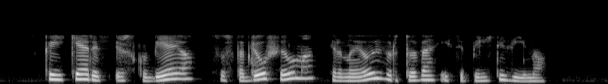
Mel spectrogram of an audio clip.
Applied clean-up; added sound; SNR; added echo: none; none; none; none.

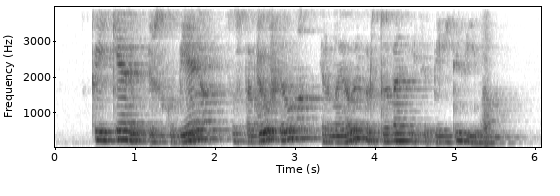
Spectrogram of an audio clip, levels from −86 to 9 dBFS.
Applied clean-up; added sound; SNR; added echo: none; Whoosh, swoosh, swish; 15 dB; reverberation time 0.9 s.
